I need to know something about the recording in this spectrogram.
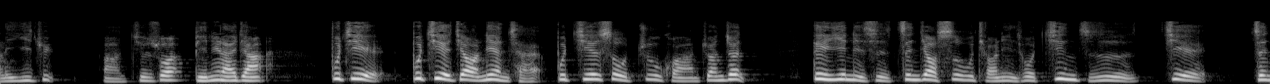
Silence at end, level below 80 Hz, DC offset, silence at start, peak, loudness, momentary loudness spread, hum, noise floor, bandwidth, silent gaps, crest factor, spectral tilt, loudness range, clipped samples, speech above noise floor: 0 s; -74 dBFS; under 0.1%; 0 s; -2 dBFS; -18 LUFS; 15 LU; none; -64 dBFS; 8 kHz; none; 16 dB; -6.5 dB/octave; 4 LU; under 0.1%; 47 dB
